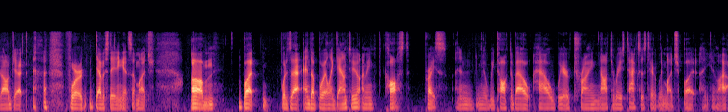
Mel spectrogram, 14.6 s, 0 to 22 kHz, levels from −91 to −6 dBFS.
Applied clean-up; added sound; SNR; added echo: none; none; none; none.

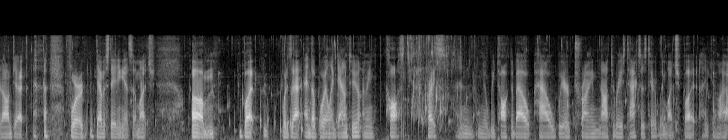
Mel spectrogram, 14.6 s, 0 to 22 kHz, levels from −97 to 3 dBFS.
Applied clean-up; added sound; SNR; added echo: none; Liquid; 19 dB; none.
